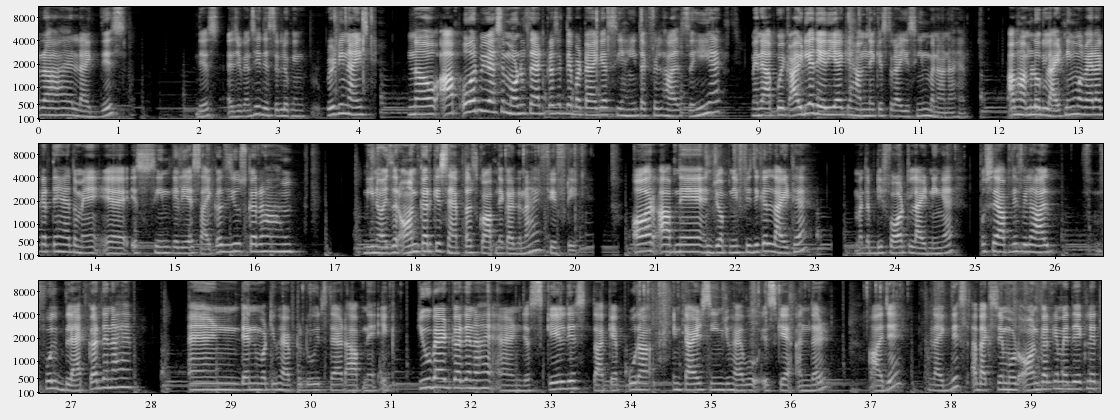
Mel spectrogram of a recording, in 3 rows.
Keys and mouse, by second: 3.7 space, 4.1 space, 7.6 space, 10.5 space, 11.7 click, 14.2-15.7 drag, 16.1 click, 17.0-20.8 drag, 22.4-22.8 drag, 24.8 click, 25.5 click, 26.2 click, 28.5 middle click, 29.0 middle click, 29.5 click, 30.0 shift+a, 31.6 middle drag, 32.2 s, 33.4-33.8 middle drag, 34.0 g, 34.7 middle drag, 35.6 s, 36.9 g, 38.3 click.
